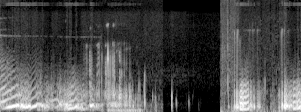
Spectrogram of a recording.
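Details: Long gurgling, squeaky stomach rumbles with a brief pause, then more gurgling; stomach growling (borborygmi), a normal sound of gut movement.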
